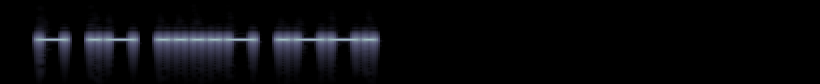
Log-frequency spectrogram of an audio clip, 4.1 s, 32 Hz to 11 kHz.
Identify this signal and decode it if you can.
Morse code, heard as a keyed tone, about 28 wpm, 700 Hz. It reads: TA4P
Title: DXCC-100 Call Signs - 4 Characters - 28wpm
